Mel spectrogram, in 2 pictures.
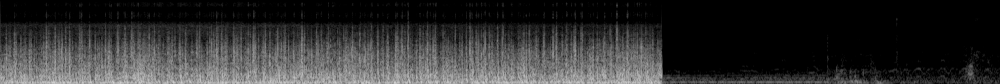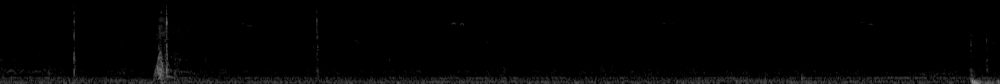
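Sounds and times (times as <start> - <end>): low steady hum: 0.0 - 9.0.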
